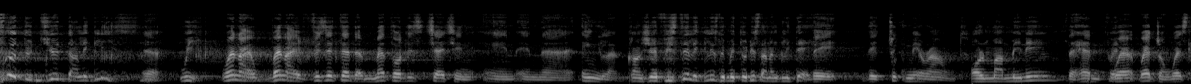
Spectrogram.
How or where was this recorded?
live audience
